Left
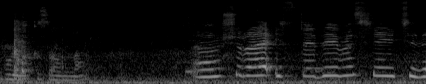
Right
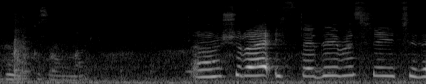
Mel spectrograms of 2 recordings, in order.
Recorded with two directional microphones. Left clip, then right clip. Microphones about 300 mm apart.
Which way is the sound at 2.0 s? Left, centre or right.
Centre.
